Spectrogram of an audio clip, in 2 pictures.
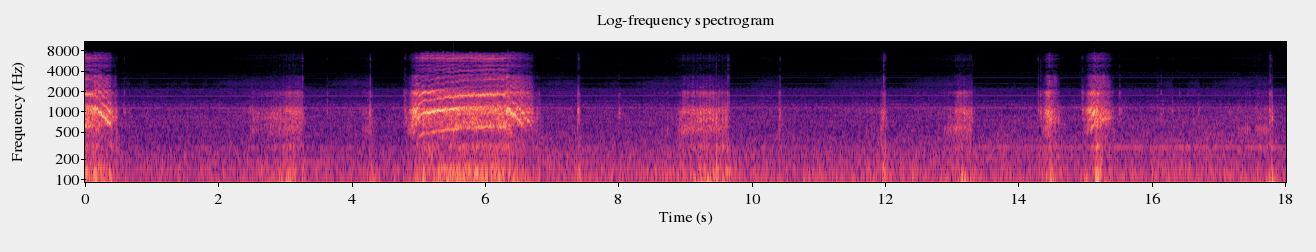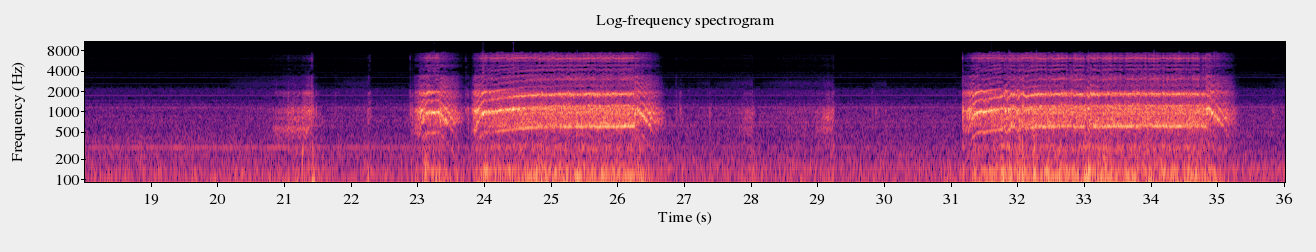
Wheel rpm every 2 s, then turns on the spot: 20, 10, 70, 30, 10, 0, 10, 0, 0, 0, 10, 40, 140, 30, 10, 50, 160, 80.
0-4 6-10 20-22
